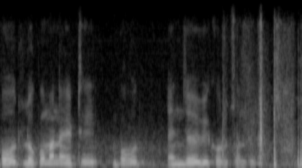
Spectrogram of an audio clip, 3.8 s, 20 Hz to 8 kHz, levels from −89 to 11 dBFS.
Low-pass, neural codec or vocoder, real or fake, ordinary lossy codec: 7.2 kHz; none; real; Opus, 16 kbps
